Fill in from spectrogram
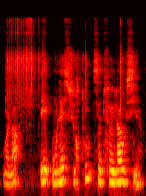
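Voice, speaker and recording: A woman's voice: mid-range voice, normal speed, darkish tone. A woman in the middle of her register chats with viewers while she works at a craft table at home. She thinks aloud with plenty of fillers and recorded her voice on a phone camera. A faint background hiss runs under her speech. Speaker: crafts vlogger. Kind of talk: casual tutorial chat while crafting. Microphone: phone camera on a stand.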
